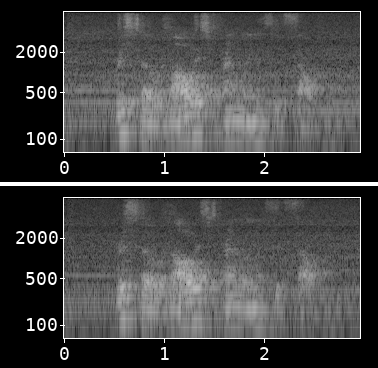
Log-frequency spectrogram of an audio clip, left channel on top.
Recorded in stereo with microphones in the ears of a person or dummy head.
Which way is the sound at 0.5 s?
75° left (ahead or behind).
